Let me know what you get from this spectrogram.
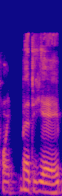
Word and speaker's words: Point Metier: It's supposed to be pronounced Point Metier, but of course, people butcher names, so I haven't called it Point Metier.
